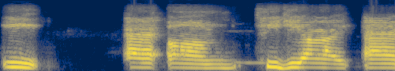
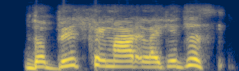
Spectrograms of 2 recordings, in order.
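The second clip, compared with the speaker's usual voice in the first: normal talking voice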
